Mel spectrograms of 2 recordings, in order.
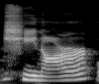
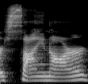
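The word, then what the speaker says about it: Cynar: And I am using Chinar or Sinar, depending on if you know how to pronounce it properly.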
